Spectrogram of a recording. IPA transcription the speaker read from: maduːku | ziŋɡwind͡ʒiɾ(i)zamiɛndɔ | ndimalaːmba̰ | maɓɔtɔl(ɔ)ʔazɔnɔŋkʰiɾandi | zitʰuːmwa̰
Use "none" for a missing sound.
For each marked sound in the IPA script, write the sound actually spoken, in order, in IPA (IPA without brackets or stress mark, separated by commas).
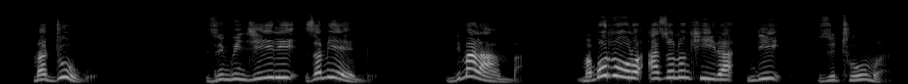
i, ɔ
